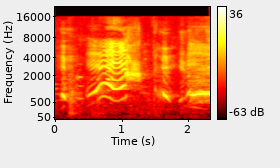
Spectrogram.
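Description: Infant laughing: a short laugh, then a long high squeal that wavers up and down, then a brief squeak near the end.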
